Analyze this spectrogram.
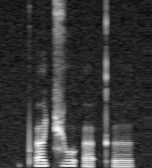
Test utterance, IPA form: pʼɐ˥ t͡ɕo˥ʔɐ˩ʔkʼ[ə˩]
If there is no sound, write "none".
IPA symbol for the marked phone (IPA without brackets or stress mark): ə˩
